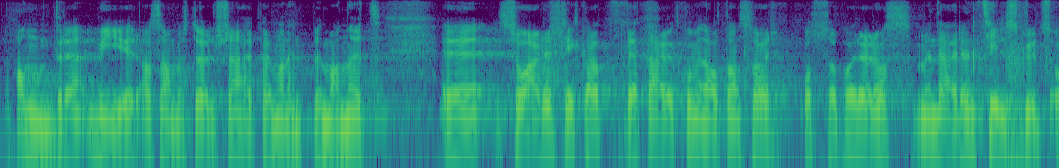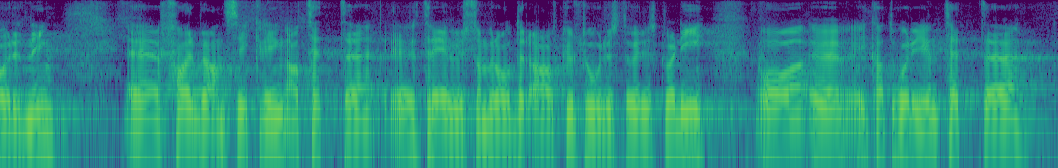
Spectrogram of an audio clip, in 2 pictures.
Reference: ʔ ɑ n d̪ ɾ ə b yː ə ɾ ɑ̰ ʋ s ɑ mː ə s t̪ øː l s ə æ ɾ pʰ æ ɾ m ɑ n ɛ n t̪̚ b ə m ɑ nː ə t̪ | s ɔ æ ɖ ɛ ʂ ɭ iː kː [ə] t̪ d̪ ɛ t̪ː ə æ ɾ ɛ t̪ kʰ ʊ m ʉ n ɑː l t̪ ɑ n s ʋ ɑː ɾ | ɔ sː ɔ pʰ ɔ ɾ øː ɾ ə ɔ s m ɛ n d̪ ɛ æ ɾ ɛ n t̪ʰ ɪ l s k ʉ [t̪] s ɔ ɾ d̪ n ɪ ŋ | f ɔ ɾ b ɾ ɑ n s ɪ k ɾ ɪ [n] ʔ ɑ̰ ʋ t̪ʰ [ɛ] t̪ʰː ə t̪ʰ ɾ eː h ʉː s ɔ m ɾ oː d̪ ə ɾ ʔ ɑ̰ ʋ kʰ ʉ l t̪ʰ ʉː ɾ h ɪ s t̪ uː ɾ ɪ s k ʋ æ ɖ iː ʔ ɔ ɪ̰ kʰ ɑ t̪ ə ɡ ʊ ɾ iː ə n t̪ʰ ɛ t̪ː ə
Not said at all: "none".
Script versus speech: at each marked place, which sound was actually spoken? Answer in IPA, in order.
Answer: ɑ, d̪, ŋ, ɛ

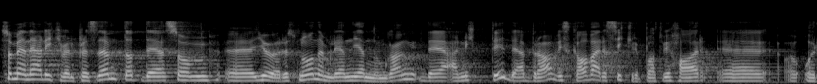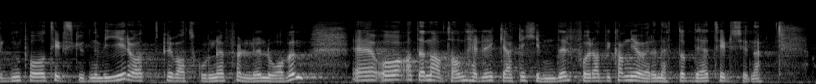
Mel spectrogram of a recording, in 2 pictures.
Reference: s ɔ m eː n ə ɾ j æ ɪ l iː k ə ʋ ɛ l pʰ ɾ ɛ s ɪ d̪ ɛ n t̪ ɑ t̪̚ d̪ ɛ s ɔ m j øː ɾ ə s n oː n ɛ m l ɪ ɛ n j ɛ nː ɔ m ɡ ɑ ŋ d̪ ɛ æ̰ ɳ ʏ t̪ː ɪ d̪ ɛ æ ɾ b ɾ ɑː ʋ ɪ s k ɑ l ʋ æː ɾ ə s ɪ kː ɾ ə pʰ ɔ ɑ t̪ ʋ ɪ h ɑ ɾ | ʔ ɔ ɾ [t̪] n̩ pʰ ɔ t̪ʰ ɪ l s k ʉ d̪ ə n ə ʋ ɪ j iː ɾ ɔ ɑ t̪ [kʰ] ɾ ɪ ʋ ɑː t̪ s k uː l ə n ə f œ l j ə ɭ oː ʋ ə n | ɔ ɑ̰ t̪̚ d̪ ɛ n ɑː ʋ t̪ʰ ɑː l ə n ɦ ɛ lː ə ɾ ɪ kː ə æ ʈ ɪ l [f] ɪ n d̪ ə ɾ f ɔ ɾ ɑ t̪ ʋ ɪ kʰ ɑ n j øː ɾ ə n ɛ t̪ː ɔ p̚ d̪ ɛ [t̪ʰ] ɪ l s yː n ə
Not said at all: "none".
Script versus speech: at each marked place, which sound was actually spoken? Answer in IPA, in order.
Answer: d̪, pʰ, h, t̪ʰ

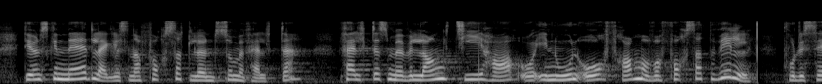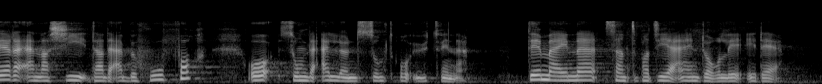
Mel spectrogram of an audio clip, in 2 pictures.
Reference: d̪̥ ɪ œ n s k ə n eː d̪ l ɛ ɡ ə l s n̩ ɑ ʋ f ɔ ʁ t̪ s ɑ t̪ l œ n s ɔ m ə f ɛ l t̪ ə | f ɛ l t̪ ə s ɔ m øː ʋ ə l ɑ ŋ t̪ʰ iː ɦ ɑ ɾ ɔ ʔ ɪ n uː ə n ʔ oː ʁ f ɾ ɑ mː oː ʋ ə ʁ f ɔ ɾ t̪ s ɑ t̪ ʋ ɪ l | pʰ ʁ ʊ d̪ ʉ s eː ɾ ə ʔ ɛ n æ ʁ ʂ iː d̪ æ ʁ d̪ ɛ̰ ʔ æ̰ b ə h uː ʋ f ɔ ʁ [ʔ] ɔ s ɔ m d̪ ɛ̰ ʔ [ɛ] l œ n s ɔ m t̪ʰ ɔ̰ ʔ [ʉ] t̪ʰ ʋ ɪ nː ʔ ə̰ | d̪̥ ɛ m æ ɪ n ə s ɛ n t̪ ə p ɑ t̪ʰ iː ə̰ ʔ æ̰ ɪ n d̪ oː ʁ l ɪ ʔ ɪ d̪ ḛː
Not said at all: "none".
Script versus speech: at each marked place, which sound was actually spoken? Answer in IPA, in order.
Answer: ʔ, æ, ʉː

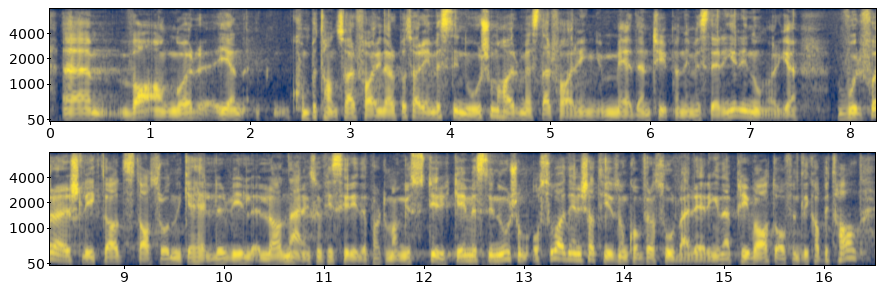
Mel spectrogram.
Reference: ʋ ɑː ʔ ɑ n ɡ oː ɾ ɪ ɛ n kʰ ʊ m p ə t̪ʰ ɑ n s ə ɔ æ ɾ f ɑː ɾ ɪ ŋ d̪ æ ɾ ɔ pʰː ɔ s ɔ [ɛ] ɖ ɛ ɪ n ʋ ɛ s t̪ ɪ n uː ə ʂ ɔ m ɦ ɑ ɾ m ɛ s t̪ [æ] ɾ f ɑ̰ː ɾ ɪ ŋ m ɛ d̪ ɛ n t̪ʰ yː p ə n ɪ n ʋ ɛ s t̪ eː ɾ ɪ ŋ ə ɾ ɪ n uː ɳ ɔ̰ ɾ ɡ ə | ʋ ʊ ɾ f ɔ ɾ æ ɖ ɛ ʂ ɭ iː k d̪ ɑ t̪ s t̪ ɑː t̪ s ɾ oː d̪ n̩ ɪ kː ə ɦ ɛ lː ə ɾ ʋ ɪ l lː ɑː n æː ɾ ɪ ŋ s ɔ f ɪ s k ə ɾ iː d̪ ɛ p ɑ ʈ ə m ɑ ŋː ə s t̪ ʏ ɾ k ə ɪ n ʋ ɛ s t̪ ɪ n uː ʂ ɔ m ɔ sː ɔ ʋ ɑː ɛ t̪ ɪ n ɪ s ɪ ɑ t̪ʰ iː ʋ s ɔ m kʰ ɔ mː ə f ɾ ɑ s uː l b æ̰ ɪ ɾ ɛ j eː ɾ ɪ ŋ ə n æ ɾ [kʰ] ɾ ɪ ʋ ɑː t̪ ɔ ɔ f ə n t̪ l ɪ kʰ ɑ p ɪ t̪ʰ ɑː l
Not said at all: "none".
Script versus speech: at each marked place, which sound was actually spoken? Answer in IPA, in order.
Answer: æ, æ, pʰ

